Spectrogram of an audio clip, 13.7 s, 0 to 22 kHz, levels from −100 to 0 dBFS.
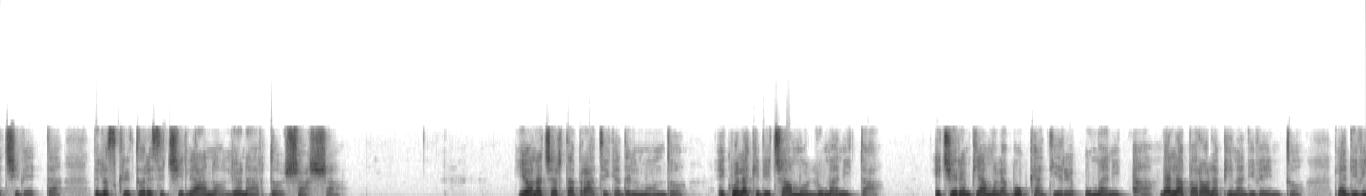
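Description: At 6.49 s and again at 11.29 s there's VoIP packet loss concealed by the speech codec. Each gap fits about 40 ms, or two frames, and the decoder stretches the last sound into a fading buzzy or noisy fill over the Speex stream.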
